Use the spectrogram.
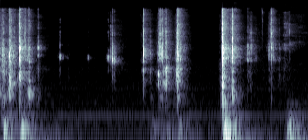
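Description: Scattered, hesitant taps on a computer keyboard as a URL is typed, close and quiet, coming in short bursts with gaps between keystrokes.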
